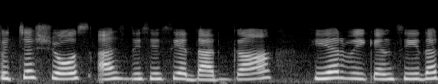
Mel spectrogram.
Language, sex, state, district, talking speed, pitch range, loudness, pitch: English, female, Punjab, Fazilka, 175 wpm, 250-275 Hz, -15 LUFS, 260 Hz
